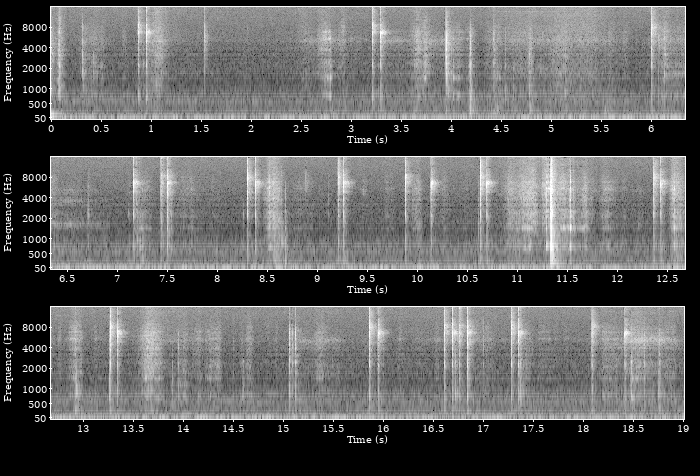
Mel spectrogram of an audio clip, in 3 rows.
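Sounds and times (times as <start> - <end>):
computer keyboard typing: 0.8 - 1.0, 3.2 - 3.4, 7.1 - 7.6, 8.3 - 8.6, 9.2 - 10.8, 12.4 - 12.6, 13.2 - 13.5, 15.8 - 17.5.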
